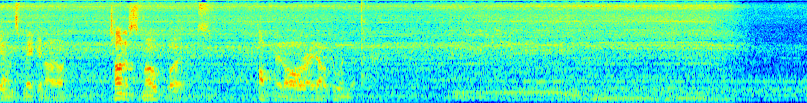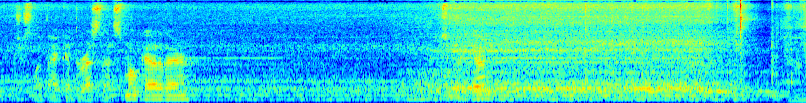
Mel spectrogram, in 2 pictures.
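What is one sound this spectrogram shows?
A laser engraver's fan hums steadily.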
